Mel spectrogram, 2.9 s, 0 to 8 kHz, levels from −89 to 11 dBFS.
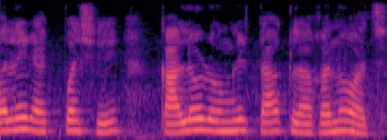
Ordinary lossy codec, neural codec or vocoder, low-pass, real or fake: none; none; 7.2 kHz; real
